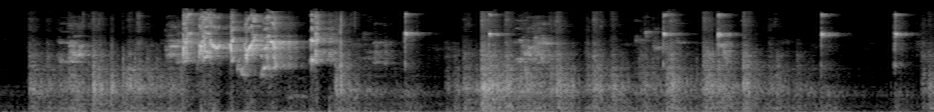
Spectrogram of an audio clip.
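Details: A pair of green Fischer's lovebirds giving a dense rasping chatter early on, then scattered sharp, high, clipped tweets repeated at irregular short intervals.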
